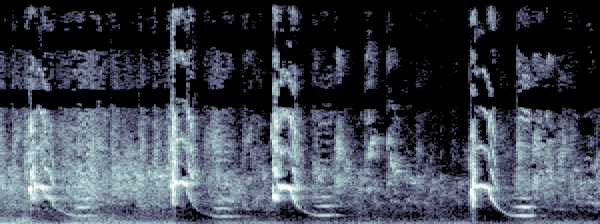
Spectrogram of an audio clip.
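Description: Alexandrine parakeet giving four loud, harsh screeches, each sliding sharply down in pitch, spaced about a second apart. They are contact calls for an owner who has just left, which the bird keeps up loudly and insistently.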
